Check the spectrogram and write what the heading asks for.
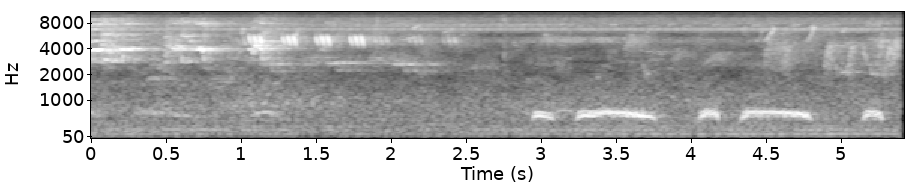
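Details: Spotted dove calling, recorded in Thailand: a few soft, mid-pitched coos in the second half, some short and some drawn out, under steady insect buzzing and a background hum.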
